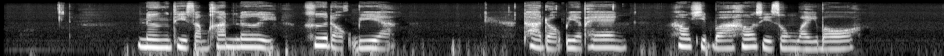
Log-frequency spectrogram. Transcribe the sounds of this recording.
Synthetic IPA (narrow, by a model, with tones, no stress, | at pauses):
nɯ˨˧ŋt̪ʰiː˧˩˨sa˨˦mkʰa˧˥˨nlɤː˧˥˨jkʰɯː˧˥˩dɔː˨˩k̚bi˧ɐ | t̪ʰaː˧˩dɔː˨˩k̚bi˧˩ɐpʰɛː˧˩˨ŋha˧˥˩wkʰi˧˦t̪̚waː˧ha˧˥˨wsi˧˦so˧˨ŋwa˨˦jbɔː˧˦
